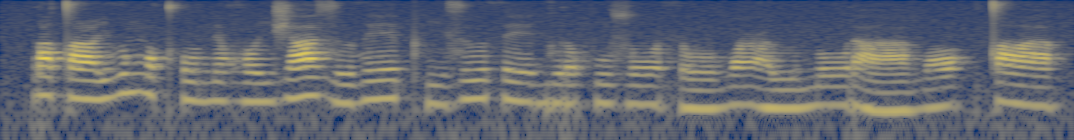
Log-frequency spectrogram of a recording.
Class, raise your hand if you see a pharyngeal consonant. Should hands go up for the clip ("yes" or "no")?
yes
